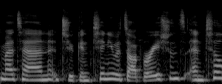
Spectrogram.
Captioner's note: speaking French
